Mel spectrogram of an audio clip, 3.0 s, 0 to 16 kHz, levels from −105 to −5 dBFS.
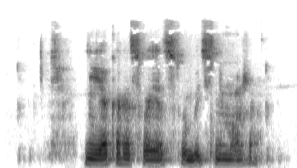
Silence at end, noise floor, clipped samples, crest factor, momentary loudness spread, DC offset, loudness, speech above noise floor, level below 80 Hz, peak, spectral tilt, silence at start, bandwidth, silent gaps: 0.4 s; -53 dBFS; under 0.1%; 20 dB; 23 LU; under 0.1%; -26 LUFS; 27 dB; -72 dBFS; -8 dBFS; -4.5 dB/octave; 0.5 s; 10 kHz; none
